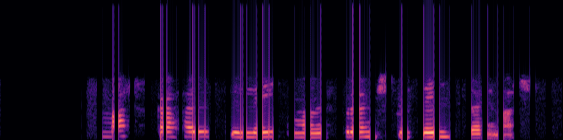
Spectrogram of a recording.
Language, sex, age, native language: Icelandic, female, 18-19, Icelandic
